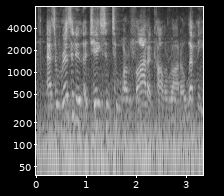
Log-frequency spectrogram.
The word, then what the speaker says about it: Arvada: a resident adjacent to Arvada Colorado let me say the second a is pronounced like it is in hat second let me be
